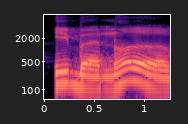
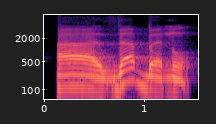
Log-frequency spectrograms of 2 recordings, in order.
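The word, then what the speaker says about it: ابن: Di awal kalimat wajib dibaca hamzah wasal. Maka dibacanya gimana? Ibnul Mudarrisi. Ibnul Mudarrisi. Putranya Pak Guru. Kalau di sini di tengah kalimat maka tidak dibaca kalau disambung. Menjadi apa? Hadzabnu. Hadzabnu Muhammadin.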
